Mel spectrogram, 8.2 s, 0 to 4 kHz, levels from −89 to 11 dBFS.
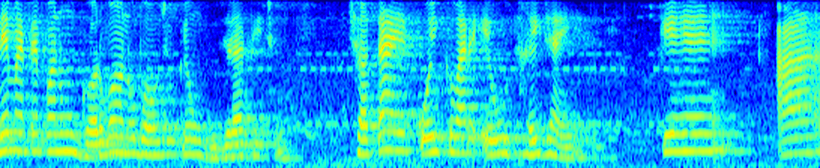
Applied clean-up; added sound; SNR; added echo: none; Telephone; 19 dB; none.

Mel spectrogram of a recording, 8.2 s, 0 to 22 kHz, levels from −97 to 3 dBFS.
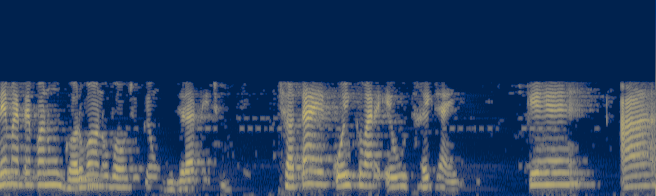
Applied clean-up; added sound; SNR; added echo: classical method spectral subtraction.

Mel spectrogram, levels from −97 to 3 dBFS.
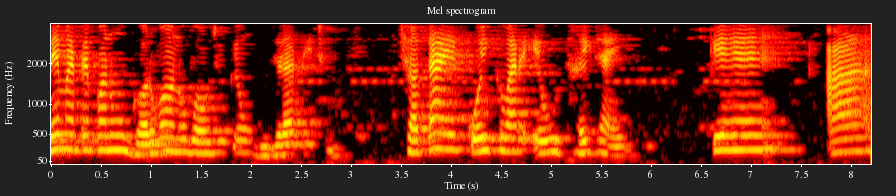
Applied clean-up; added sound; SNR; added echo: classical method Wiener filter.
